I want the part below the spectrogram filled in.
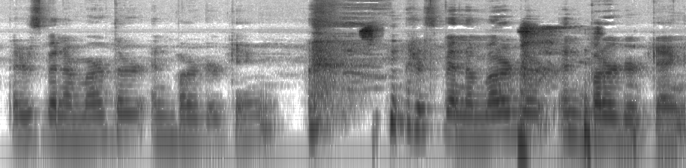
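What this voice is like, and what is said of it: Attempted Scottish accent. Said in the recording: “why does it sound like I have a Scottish accent ... tell me if I actually sound like I have a Scottish accent ... It does.”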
